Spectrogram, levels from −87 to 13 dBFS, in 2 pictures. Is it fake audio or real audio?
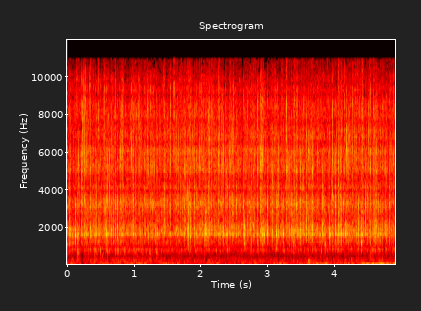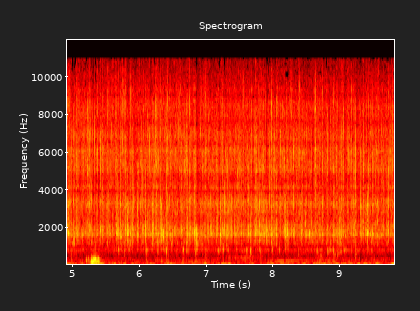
real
